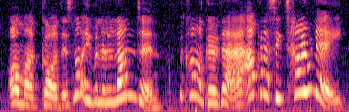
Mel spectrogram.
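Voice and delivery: put-on high, loud teenage outrage; dismayed, dramatic outburst; horrified protest. A narrator's reading. Daughter horrified at the move.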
